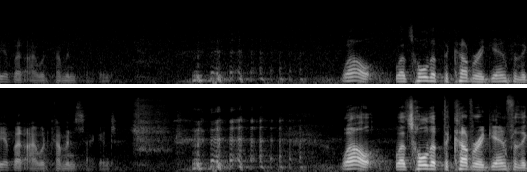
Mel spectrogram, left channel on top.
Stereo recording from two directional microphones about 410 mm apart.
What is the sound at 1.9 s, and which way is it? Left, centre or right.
Speech, centre.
